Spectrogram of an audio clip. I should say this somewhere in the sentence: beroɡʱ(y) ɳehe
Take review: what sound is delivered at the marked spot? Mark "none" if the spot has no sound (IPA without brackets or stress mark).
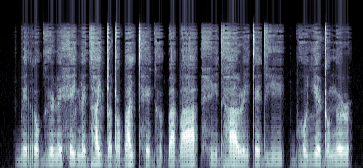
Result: ɨ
